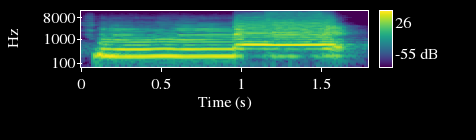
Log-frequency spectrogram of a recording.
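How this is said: The voice is pushed and hard.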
